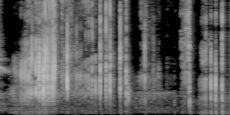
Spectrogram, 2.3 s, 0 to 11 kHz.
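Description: Pages of a Panini Premier League 2021 sticker album being handled and turned. The glossy paper rustles, then gives a quick run of small crisp crackles.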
